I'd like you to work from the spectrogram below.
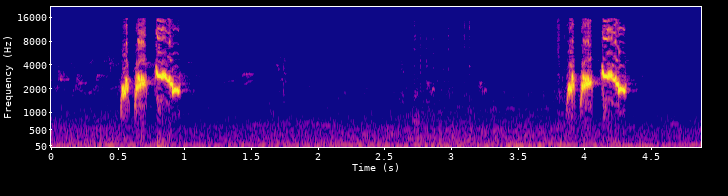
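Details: Red-whiskered bulbul song: two identical crisp phrases of three rapid, slurred whistles, the last one dropping in pitch, repeated about three seconds apart in a quiet setting.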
